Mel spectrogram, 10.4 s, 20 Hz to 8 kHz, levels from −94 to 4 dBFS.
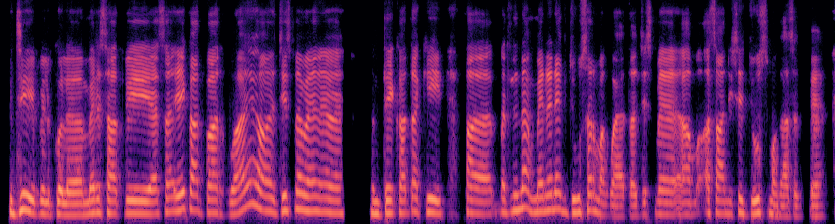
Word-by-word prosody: जी, 190 +3 +4
बिल्कुल 155 -1 +1
अ, 150 0 +2
मेरे 170 +3 +1
साथ 165 -1 +1
भी 170 - +3 0.3
ऐसा 165 +3 -3
1 225 0 +1
आध 205 -2 +2
बार 175 -2 +2
हुआ 160 +1 +2
है 285 +2 -3
अ, 200 -4 +2
जिसमें 200 +3 +1
मैं 185 -4 +1
अ, - - -6 0.5
देखा 170 0 +2
था 190 - +2
कि 180 -2 +1 0.3
अ, 180 - +2 0.4
मतलब 185 +4 -1
ना 245 -1 +2
मैंने 185 +3 +1
ना 220 - +2
एक 190 - -5
जूसर 180 +3 0
मँगवाया 145 -6 -2
था 140 - +1
जिसमें 155 +2 -4 0.2
हम 155 0 -1
आसानी 165 -1 -1
से 175 +3 -1
जूस 170 +1 +1
मँगा 140 -3 -2
सकते 135 0 -9
हैं 135 0 -3
170 Hz, 205 wpm, -22 LUFS, 155-190 Hz, 0.5 s, जी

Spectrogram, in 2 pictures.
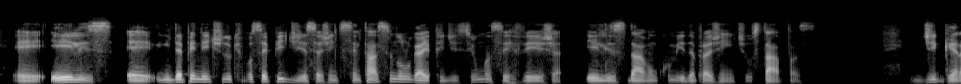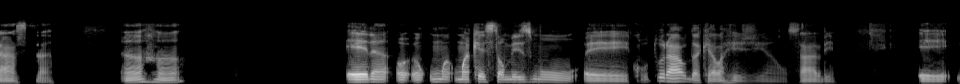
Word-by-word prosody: eh, 80 -2 +2
eles, 110 -2 +6
eh, 85 -1 +4
independente 120 +3 +2
do 125 - -2
que - - -10
você 115 +1 +1
pedia, 105 -11 -3
se - - +2
a - - -2
gente 100 +1 -4
sentasse 110 +4 0
no 130 -2 -4
lugar 110 -6 +3
e 95 - +1
pedisse 90 +4 -10
uma 120 0 -11
cerveja, 85 -2 -3 0.3
eles 95 -1 0
davam 95 0 -1
comida 85 -3 -9
pra 90 - -2
gente, 85 -6 -8
os - - -1
tapas. - - -4 0.9
De 110 +4 -1
graça. 85 - -2 0.7
Aham. 105 +1 -2 1.7
Era 115 +1 +8
o - - -1 0.2
o - - -15
uma 120 +1 -3
uma 115 0 +2
questão 115 -1 +2
mesmo, 115 -3 -3
eh, 85 -3 -1
cultural 140 +4 +1
daquela 85 -3 -3
região, 80 -5 -15
sabe. 80 -2 -7 0.8
Eh, 80 -1 -2
100 Hz, 130 wpm, -23 LUFS, 85-115 Hz, 1.7 s, Era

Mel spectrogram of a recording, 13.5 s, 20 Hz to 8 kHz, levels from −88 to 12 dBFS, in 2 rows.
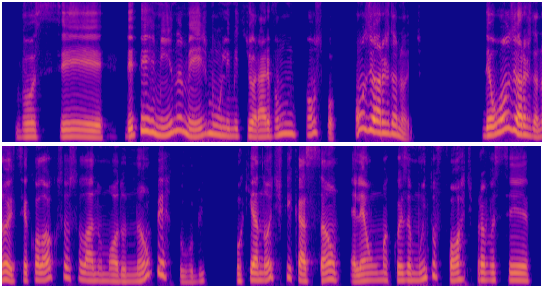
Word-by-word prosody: Você 140 -1 -1 0.2
determina 215 - +2
mesmo 190 - +1
um 185 - 0
limite 155 -2 -5
de 155 - -1
horário, 140 0 +2
vamo 200 +4 -1
vamos 190 +5 -4
supor: - - -10 0.2
23h. 225 - +2 0.8
Deu 175 +4 +5
23h, 180 - +4
você 155 - -2
coloca 160 +5 0
o - - -29
seu 220 - -3
celular 165 -7 -2
no 145 - -7
modo 135 -2 -3
"não 135 - -2
perturbe", 140 - -6 0.4
porque 145 +2 -3
a 160 - +7
notificação 160 -1 -1
ela 125 +2 -1
é 140 - +2
uma 155 +1 -5
coisa 155 0 -1
muito 190 +11 -3
forte 160 -4 -2
pra 165 -1 +2
você 155 -1 -1
155 Hz, 145 wpm, -26 LUFS, 145-195 Hz, 0.8 s, a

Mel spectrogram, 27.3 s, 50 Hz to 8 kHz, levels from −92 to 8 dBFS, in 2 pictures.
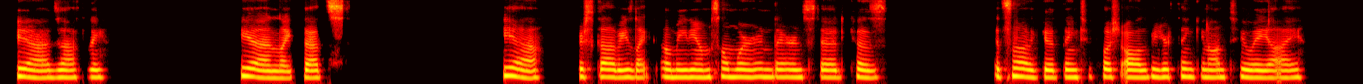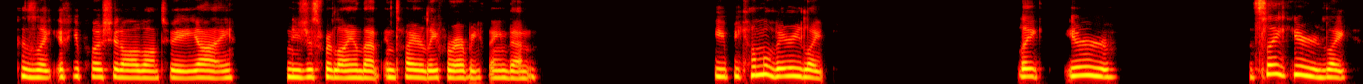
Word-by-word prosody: Yeah, 220 -4 +2
exactly. 220 +1 -1 1.3
Yeah, 235 -5 +3
and 200 0 +1
like 200 +1 -3
that's 215 - +1 1.6
Yeah, 220 -6 +2 0.4
there's 230 -1 -2
gotta 230 -1 +2
be 215 +1 +3
like 220 +1 -4
a 230 -1 +2
medium 220 0 +2
somewhere 225 -1 0
in 225 -1 -1
there 225 -1 0
instead 220 -1 -2
'cause 215 0 -1 1.1
it's 230 -1 -1
not 240 -3 +3
a - - +2
good 215 0 -1
thing 220 -1 +1
to 225 +1 -17
push 225 -1 0
all 215 -1 +2
of 215 - -3
your 225 0 +2
thinking 230 0 -2
onto 220 +1 0
AI 210 +1 -1 0.8
'cause 230 -4 +1
like 210 -1 +1
if 225 0 -3
you 245 - -3
push 225 0 -2
it 230 - +3
all 205 -1 +2
onto 205 +1 -2
AI 205 0 +1 0.5
and 230 - +2
you 220 - +3
just 225 +1 -1
rely 210 -2 +3
on 210 - +2
that 200 -2 +1
entirely 215 -1 +2
for 215 -1 +1
everything 205 0 -1
then 200 +2 -2 1.8
you 240 -1 +2
become 245 +5 0
a 290 - +3
very 245 0 +3
like 215 -4 +1 1.9
like, 240 -1 +1 0.2
you're 255 -4 +2 1.3
It's 220 +6 -2
like 300 -3 +1
you're 260 -6 +4
like 215 -1 0
220 Hz, 135 wpm, -22 LUFS, 210-230 Hz, 1.9 s, you're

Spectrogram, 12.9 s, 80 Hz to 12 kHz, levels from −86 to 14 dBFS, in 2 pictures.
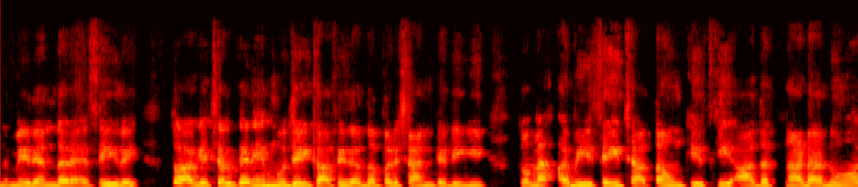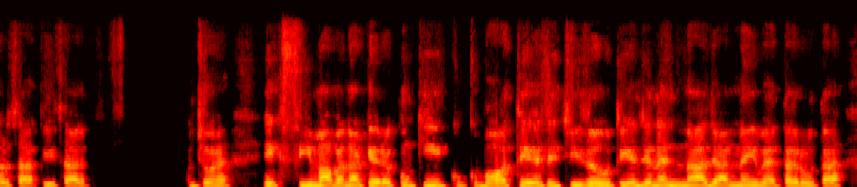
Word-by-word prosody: मेरे 140 +3 +2
अंदर 165 +3 +1
ऐसे 130 +5 -4
ही 175 - +4
रही 155 +2 0 0.3
तो 245 - +2
आगे 220 0 +2
चलकर 220 +4 +1
ये 275 - +1
मुझे 190 -4 +3
ही 200 - +1
काफ़ी 175 -2 0
ज़्यादा 155 -1 0
परेशान 145 -1 -2
करेगी। 135 -2 -3 0.3
तो 205 - -3
मैं 230 +2 +2 0.2
अभी 160 +5 +2
से 225 - -1
ही 215 -2 +2
चाहता 135 +7 -1
हूँ 175 0 -1
कि 200 - -1
इसकी 205 +2 -3 0.2
आदत 175 +7 -1
ना 150 +1 +1
डालूँ 150 +7 0
और 240 -1 -1
साथ 150 -5 -2
ही 185 - -2
साथ, 160 -1 -1 0.8
जो 150 +2 -1
है 180 +3 -1 0.3
एक 200 0 0
सीमा 180 +5 +3
बना 175 -4 +2
के 170 +1 +3
रखूँ 215 +8 -2
कि 245 -2 0
कू 145 - -9
कू 150 - -7
बहुत 175 +8 +2
सी 230 -2 +3
ऐसी 210 0 +1
चीज़ें 170 +1 +1
होती 180 +3 +2
हैं 225 0 +2
जिन्हें 230 +1 +2
ना 170 -3 +3
जानना 160 -1 +2
ही 160 - +2
बेहतर 155 +1 0
होता 145 +2 0
है। - - +2
170 Hz, 250 wpm, -23 LUFS, 155-205 Hz, 0.8 s, ही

